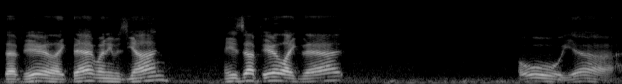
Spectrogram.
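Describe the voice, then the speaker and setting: A man's voice: a little high, takes it slowly, a bit bright. Easygoing cartoonist man on a livestream. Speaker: cartoonist and co-host. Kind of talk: casual livestream chat.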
